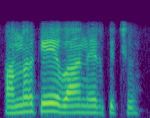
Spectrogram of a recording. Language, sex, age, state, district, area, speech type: Telugu, male, 18-30, Andhra Pradesh, Guntur, rural, conversation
